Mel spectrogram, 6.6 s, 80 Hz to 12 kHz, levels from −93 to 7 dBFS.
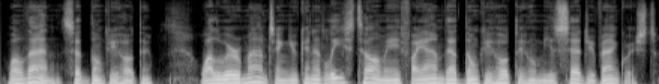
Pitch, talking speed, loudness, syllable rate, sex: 110 Hz, 235 wpm, -18 LUFS, 5.9 syllables/s, male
